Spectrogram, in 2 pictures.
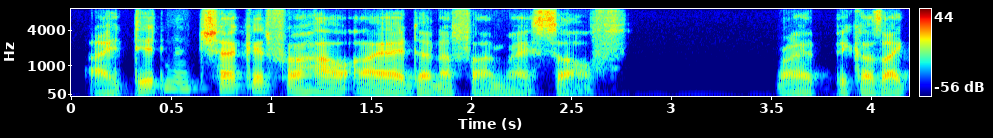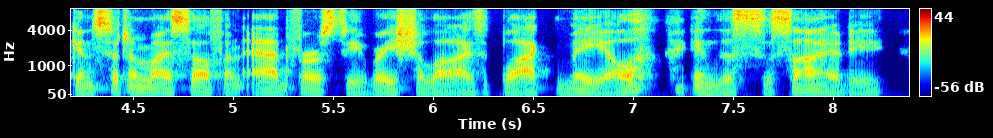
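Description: A man with a very low voice talks as an interview guest in a dry, close-sounding recording. He explains step by step in a deliberate, didactic manner, often pausing to check agreement. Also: a little mellow, dry recording. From Costa Rica. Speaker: interview guest, social worker and writer.

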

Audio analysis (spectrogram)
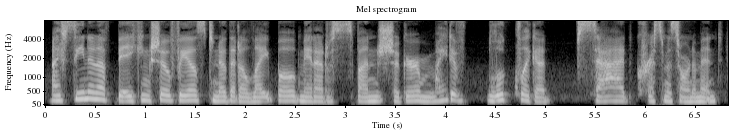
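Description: A woman playing an anxious but determined young amateur sleuth in a naturalistic audio drama. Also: deep voice. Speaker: lead character and first-person narrator.

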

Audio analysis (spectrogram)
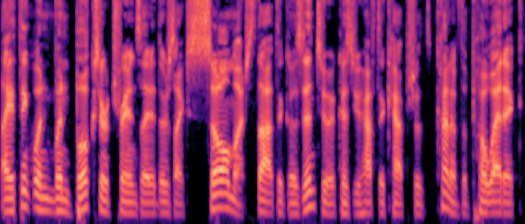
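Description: A man's voice: lowish voice, a little fast, dry recording, clean studio sound. A man appearing as a podcast guest, chatting casually, laughing easily and mocking himself. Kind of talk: casual chat.

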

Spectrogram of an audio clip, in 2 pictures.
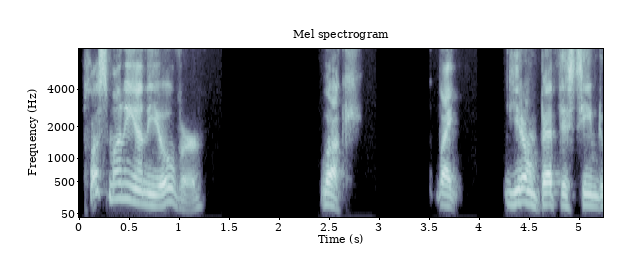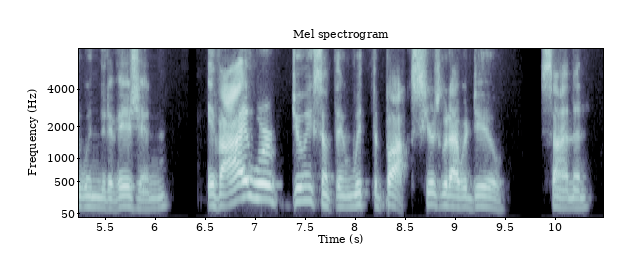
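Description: A man with a fairly high voice hosts a sports betting podcast. He talks with emphatic, mock-exasperated teasing, in a close, dry recording. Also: sing-song, moderate pace, long pauses, darkish tone, dry recording. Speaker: podcast host.

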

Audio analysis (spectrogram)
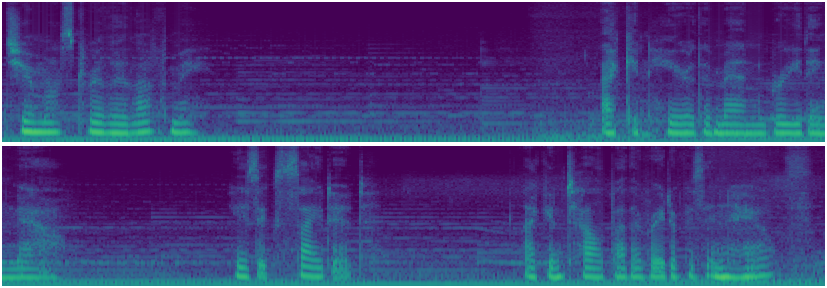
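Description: Music plays under a slightly low, hushed female voice. She is a haunted android girlfriend confessing her story in an intimate audio drama, often sinking toward a whisper. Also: flat delivery, a little slow, long pauses. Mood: hushed, tense. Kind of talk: intimate first-person audio drama narration and dialogue. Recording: music behind the voice.

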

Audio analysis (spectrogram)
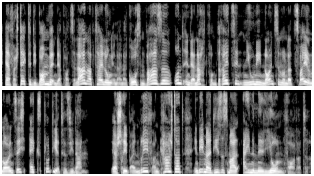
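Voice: medium pitch, sing-song, normal speed, no room sound, clean studio sound. A podcast host telling a story in a colloquial, conversational way, with rhetorical questions. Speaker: podcast host telling true crime stories.

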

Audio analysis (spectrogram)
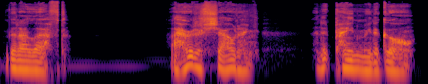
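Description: Low, husky man as earnest vigilante narrator. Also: normal speed, no room sound, studio quality. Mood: solemn, resolute. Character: unassuming man recounting his secret vigilante night, earnest, determined. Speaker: narrator of an audio drama. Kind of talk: dramatic first-person scripted narration. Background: music under the voice.

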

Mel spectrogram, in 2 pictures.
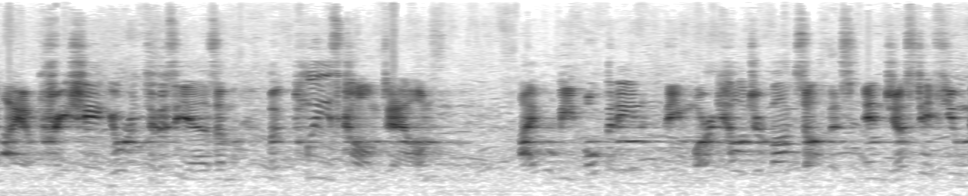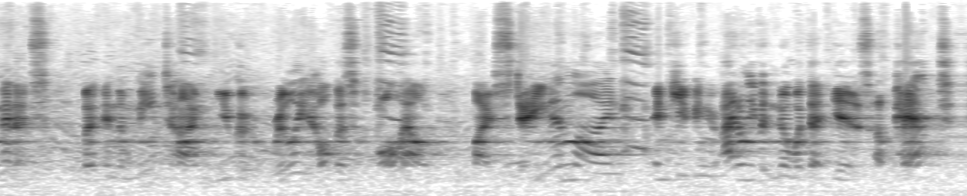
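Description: An actor playing an exasperated box office clerk pleading with an unruly crowd in an audio comedy. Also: male voice, high voice, big pitch swings, moderate pace, pushed and bright, a little hiss or hum, heavily acted. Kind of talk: scripted audio comedy acting. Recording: echoey, distant announcement with music behind.

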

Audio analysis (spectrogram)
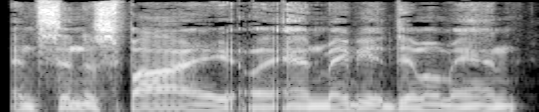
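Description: A man's voice: lowish voice, fairly even intonation, normal speed, darkish tone. A man co-hosting a podcast, chatting casually about video game strategy. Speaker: podcast co-host.

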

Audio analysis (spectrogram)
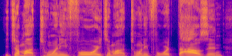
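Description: A man, hosting a podcast in casual, animated talk full of slang and stories. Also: fairly high pitch, quick pace, dry recording, clean studio sound. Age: 50s. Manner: animated, storytelling, slangy with bro and you feel me. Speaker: podcast host. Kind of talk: casual motivational chat.

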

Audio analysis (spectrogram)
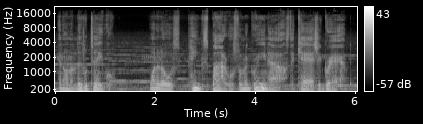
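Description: An actor playing a folksy Southern man who recalls dark events in a halting, drawn-out storytelling manner for an audio drama. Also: a bass voice, sing-song, music in the background, exaggerated voice. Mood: haunted, wondering. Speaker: narrator.

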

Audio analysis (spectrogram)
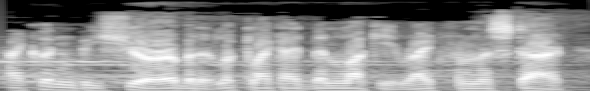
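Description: Guy playing a clipped undercover cop, deep and low, lo-fi 1950s radio drama. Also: brisk, over loud music, lightly acted. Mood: calm narration. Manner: clipped, flat, matter-of-fact narration. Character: undercover police detective posing as buyer, terse. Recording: dull lo-fi old radio broadcast.

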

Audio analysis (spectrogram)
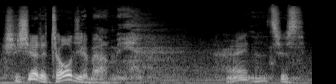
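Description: A wry, chatty therapist in a naturalistic audio drama. His pitch jumps about in a very animated way as he hesitates and rambles sardonically. Music plays clearly behind him. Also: normal speed, full character voice. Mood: strained, soothing. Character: wry, chatty, flustered male therapist who brawls apologetically.

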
